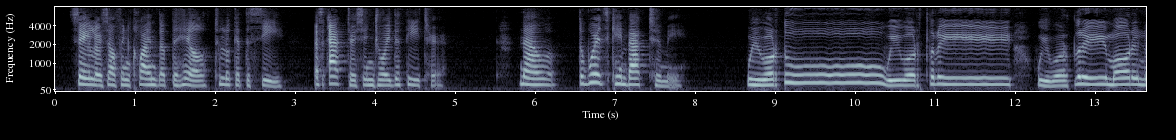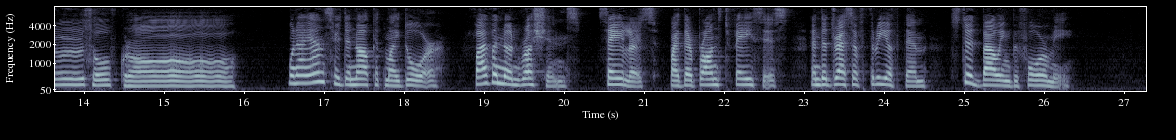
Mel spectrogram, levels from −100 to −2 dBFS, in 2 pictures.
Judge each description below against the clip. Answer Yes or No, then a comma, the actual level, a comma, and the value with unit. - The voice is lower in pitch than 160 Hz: No, high, 220 Hz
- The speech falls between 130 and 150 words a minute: Yes, slow, 135 wpm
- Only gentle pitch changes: No, average, 4.0 semitones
